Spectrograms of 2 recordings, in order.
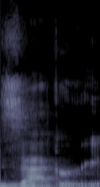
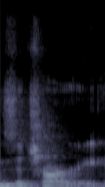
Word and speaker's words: Zachary: and I realized oh he was saying my name Zachary but he saying zachari and I've never heard that before and I think that's really cool that someone think my name is pronounced zachari um edw was great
